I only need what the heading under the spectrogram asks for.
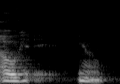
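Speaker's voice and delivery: rattled off fast and low, guilty and dismissive.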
